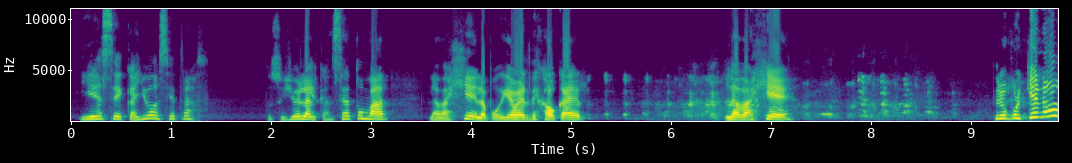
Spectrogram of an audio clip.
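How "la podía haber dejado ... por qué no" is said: laughing through the words at her own temptation. Real, not acted. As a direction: chuckle as you confess it.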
